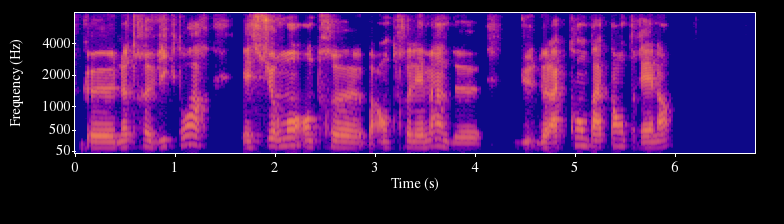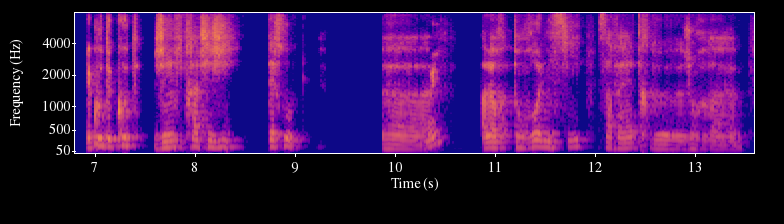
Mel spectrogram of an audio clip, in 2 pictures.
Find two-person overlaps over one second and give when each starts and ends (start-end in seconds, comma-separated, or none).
none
